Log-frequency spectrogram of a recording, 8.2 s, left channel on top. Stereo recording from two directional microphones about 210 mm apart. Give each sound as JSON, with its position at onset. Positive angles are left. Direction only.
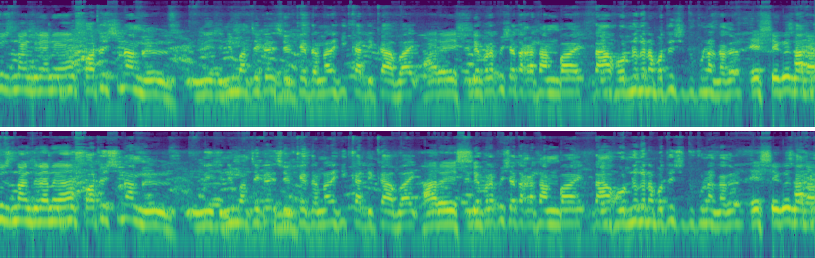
{"t": 0.0, "sound": "a man's voice", "side_deg": -20}
{"t": 0.9, "sound": "a man's voice", "side_deg": 0}
{"t": 4.3, "sound": "a man's voice", "side_deg": -25}
{"t": 4.9, "sound": "a man's voice", "side_deg": -5}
